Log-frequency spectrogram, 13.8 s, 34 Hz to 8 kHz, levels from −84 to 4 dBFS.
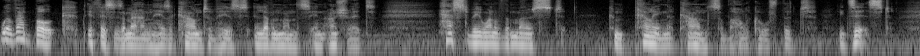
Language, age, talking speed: English, 60-79, 130 wpm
